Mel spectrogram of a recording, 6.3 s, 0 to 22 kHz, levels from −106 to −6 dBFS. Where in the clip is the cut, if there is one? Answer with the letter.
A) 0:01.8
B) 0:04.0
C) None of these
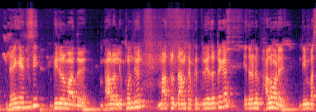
C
